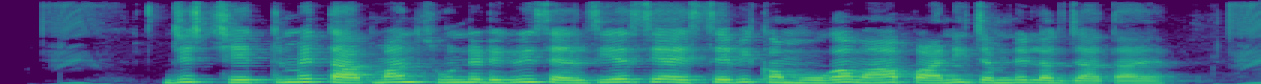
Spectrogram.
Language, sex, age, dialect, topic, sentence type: Hindi, female, 18-24, Kanauji Braj Bhasha, agriculture, statement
